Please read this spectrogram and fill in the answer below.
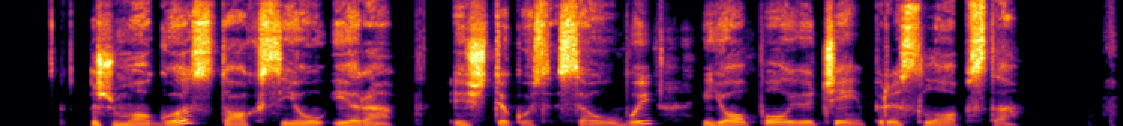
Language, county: Lithuanian, Kaunas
